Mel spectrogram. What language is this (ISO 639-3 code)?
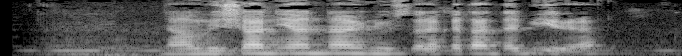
ckb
